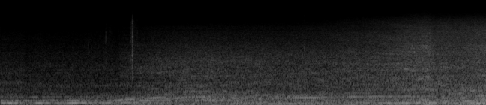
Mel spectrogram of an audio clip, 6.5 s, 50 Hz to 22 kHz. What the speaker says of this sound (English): Mark Sice smashes on the loud pedal. He'll take the lead going down to turn number 1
